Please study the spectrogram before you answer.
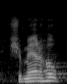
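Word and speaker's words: Chemin-A-Haut: Cheminahot is how you say it? Cheminahot? Okay. Cheminahot State Park, the restoration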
